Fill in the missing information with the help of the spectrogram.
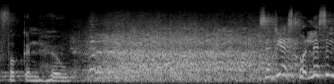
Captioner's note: audience laughing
